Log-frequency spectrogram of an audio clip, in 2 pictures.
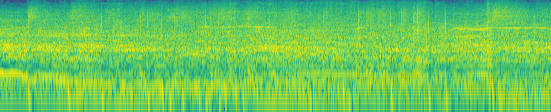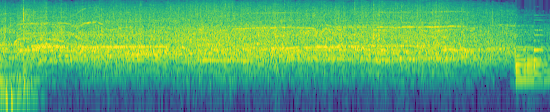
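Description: A live country band with electric guitars and bass plays the close of a song, stopping just over halfway through. A crowd cheers over the final bars and keeps on cheering and clapping after the band stops, until the sound cuts off suddenly at the end.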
